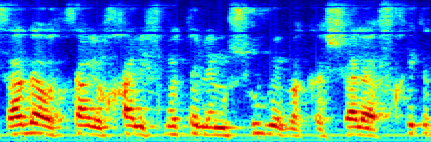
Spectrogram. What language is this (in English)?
Hebrew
